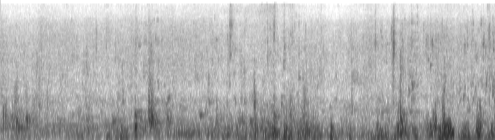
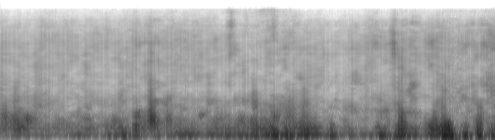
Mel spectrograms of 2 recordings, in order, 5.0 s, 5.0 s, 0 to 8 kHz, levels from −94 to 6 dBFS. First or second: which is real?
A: first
